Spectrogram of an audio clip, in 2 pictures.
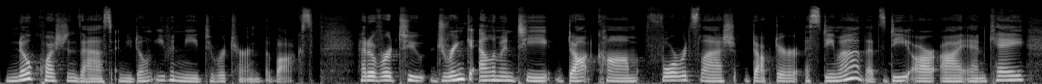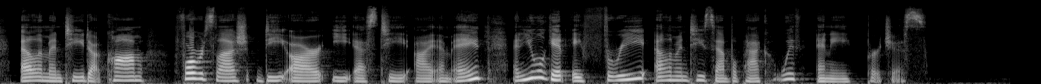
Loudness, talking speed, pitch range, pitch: -20 LUFS, 155 wpm, 145-195 Hz, 165 Hz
